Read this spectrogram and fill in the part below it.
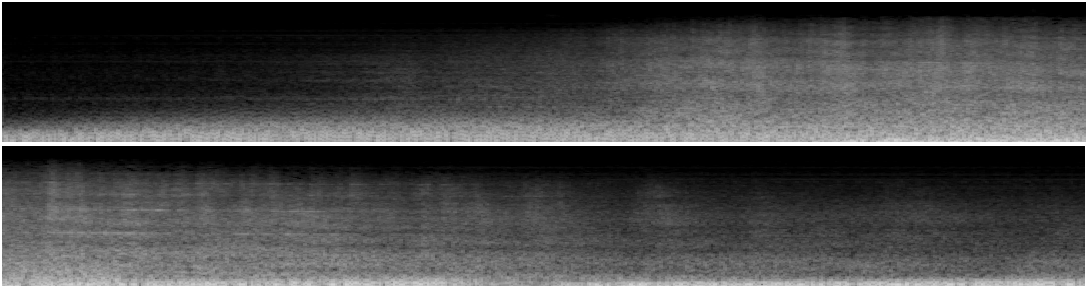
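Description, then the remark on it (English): A steady, loud airplane engine drone fills the cabin, a constant low rumble with a broad whooshing hiss that swells slightly partway through and holds without pause. “I want you to picture yourself on a plane.”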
